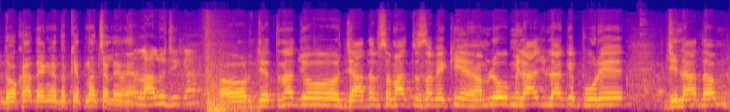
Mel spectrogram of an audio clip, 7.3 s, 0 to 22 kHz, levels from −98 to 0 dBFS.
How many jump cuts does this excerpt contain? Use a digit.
1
